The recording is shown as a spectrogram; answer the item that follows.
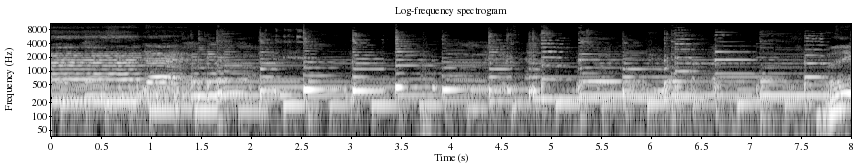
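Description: Mandolin and acoustic guitar playing an instrumental passage together, the mandolin picking a run of quick notes over the strummed guitar. The singer comes back in at the very end.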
